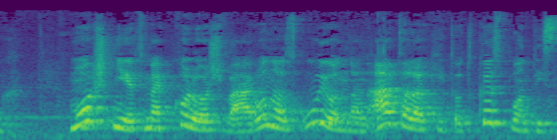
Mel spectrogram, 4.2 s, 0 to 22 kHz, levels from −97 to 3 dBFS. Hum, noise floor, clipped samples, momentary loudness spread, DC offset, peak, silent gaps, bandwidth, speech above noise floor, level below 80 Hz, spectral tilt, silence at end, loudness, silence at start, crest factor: none; -39 dBFS; under 0.1%; 7 LU; under 0.1%; -2 dBFS; none; 16.5 kHz; 21 dB; -50 dBFS; -4 dB/octave; 0 s; -18 LUFS; 0 s; 18 dB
